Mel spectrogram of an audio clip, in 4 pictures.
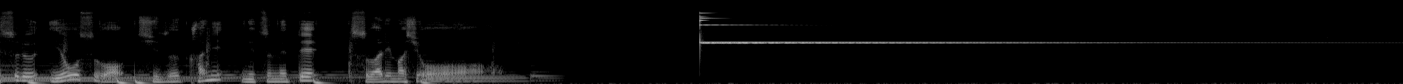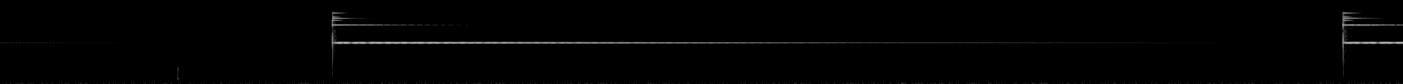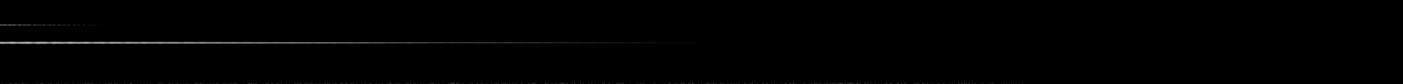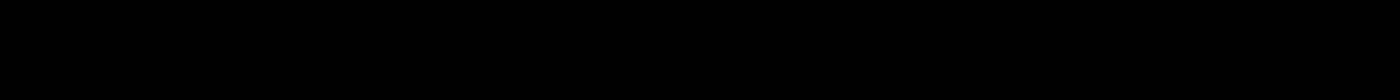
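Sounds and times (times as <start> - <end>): small metal bell ringing: 7.0 - 16.5, 17.3 - 36.0.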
